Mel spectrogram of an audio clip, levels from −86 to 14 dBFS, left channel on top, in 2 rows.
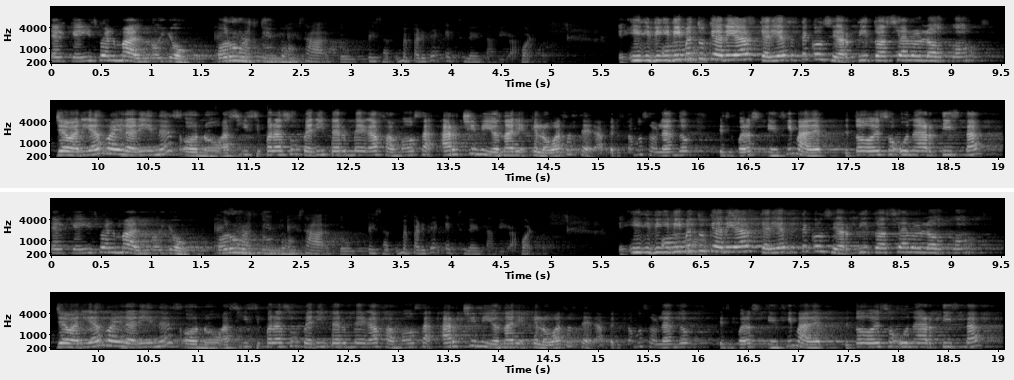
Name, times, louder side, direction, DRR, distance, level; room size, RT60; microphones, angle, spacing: voice 1, 0.0-1.4 1.7-2.5 5.7-9.2 9.6-15.9 16.2-18.9, left 5 dB, 85° left, 12 dB, 1.0 m, -26 dB
voice 2, 1.6-4.8 5.1-5.3 6.1-6.6, right 1 dB, 15° right, 8 dB, 1.6 m, -42 dB
27.0 x 27.0 x 7.8 m, 1.4 s
head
